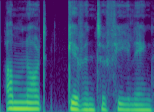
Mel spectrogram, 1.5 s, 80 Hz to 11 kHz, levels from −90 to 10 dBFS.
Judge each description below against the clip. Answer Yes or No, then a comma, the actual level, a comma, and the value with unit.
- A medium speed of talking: Yes, average, 195 wpm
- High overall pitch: No, medium, 165 Hz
